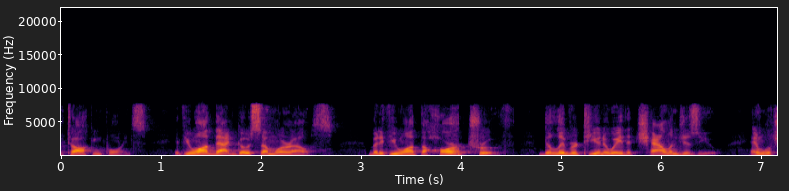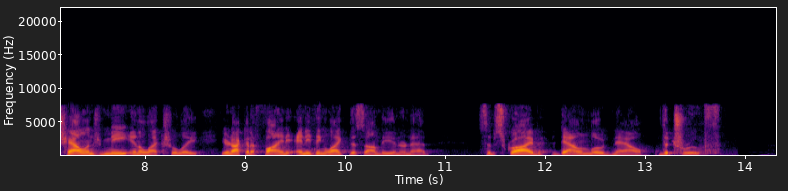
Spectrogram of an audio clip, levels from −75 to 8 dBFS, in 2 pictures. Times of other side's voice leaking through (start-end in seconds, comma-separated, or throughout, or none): none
